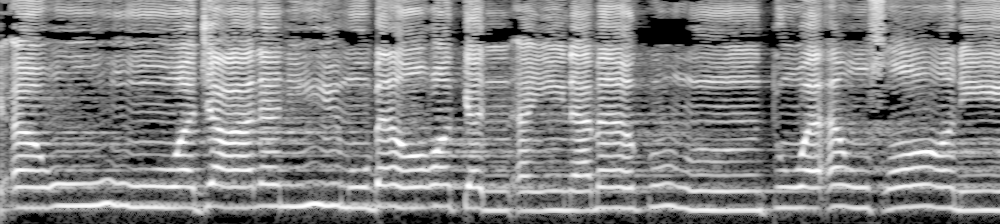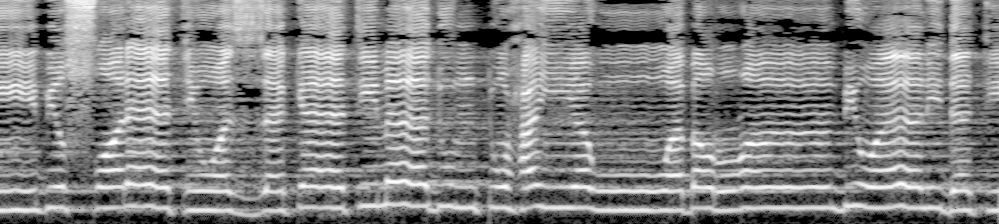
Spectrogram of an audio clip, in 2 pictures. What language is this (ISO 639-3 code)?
ara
